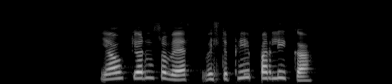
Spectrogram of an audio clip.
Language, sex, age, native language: Icelandic, female, 30-39, Icelandic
